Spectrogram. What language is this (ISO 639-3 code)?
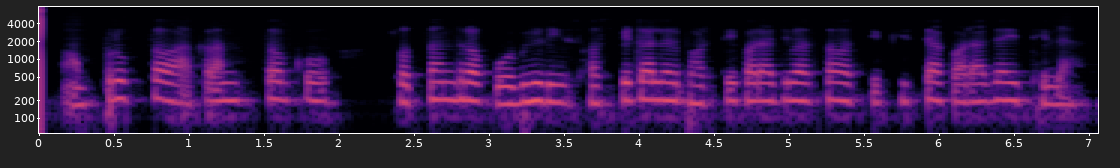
ori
